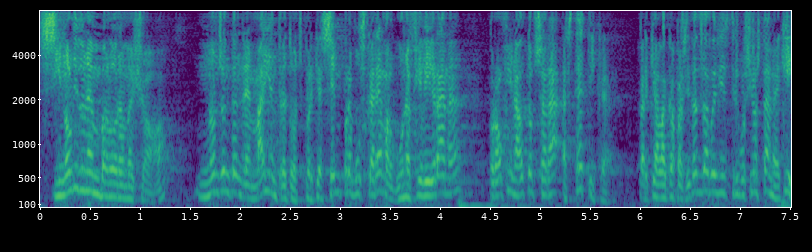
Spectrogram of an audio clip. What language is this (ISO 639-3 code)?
cat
